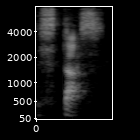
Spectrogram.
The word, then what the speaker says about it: estás: accents in, and then when we're saying the words that we place that vocal stress on the second syllable. Yeah? So it's tú estás, ella está.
